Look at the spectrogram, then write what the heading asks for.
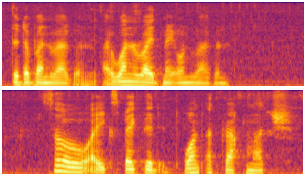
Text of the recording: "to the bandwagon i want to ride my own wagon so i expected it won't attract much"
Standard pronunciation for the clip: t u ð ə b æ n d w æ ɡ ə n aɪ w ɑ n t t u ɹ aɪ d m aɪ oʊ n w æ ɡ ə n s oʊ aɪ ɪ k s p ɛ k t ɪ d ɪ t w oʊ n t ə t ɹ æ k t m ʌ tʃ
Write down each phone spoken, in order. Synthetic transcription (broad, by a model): t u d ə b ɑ n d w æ ɡ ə n aɪ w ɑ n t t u ɹ aɪ d m aɪ oʊ n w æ ɡ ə n s oʊ aɪ ɪ k s p ɛ k t ɪ d ɪ t w oʊ n t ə t ɹ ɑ k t m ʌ tʃ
